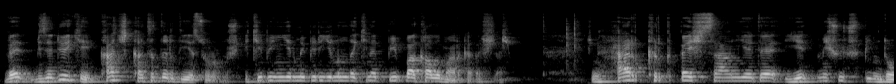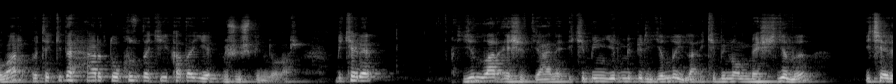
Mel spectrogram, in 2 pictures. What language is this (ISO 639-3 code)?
tur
